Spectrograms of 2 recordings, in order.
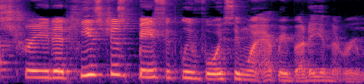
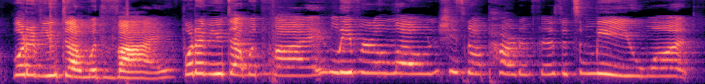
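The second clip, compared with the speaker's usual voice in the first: desperate shout; 8 semitones higher, 5 dB louder than usual. Retold or imitated. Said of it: "And Caitlin goes".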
